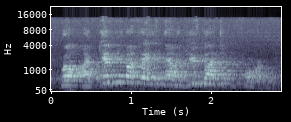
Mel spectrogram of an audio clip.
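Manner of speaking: mock demand, pushing hard and loud. A believer backing God into a corner, demanding loudly.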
